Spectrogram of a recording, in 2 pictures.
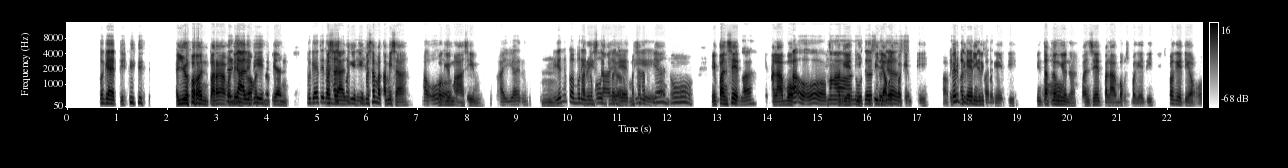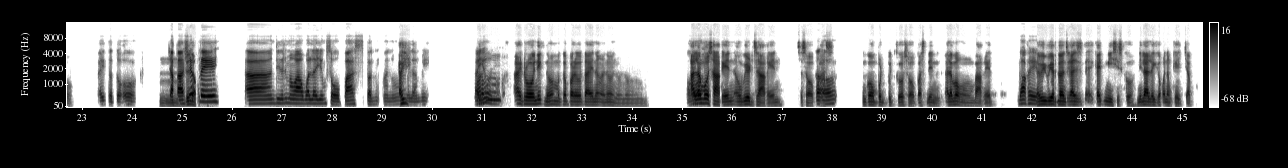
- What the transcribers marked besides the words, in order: chuckle; laughing while speaking: "Ayun!"; tapping; in English: "ironic"; in English: "comfort food"
- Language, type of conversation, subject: Filipino, unstructured, Paano ka nagpapahinga matapos ang mahirap na araw?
